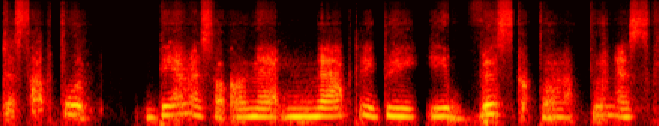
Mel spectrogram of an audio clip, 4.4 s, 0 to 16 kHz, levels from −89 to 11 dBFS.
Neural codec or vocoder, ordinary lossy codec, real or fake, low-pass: codec, 44.1 kHz, 0.9 kbps, DAC; Opus, 16 kbps; fake; 14.4 kHz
